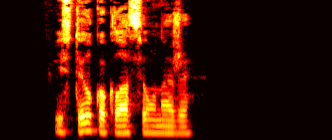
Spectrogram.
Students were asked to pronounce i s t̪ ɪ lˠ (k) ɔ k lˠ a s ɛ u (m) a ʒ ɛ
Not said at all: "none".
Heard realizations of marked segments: k, n

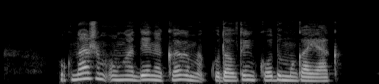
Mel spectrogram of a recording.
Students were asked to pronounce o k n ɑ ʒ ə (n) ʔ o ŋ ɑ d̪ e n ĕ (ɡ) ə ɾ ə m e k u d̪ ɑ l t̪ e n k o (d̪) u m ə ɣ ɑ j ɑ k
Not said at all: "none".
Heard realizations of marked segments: m, k, d̪

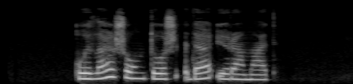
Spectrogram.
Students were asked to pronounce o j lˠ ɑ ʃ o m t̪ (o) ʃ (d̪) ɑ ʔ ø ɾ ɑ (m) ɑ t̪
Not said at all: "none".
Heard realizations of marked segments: o, d̪, m

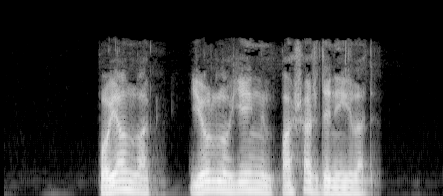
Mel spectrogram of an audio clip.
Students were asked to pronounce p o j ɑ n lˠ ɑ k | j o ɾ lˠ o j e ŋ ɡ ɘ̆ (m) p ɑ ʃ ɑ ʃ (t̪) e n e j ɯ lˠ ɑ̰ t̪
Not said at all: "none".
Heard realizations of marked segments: n, d̪

